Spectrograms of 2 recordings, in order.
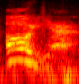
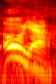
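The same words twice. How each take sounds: First: Higher, held-back realisation; mock remembering. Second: High, loud burst of realisation; hammed-up loud afterthought; mock sudden remembering. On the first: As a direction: let it dawn on you, pitched up. First take of elf's sudden remembering. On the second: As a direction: blurt it out loudly. Louder retake of elf's remembering.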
